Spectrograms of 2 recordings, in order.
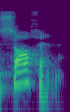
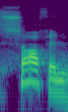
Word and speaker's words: soften: But with soften, we do not pronounce the T. Never pronounce the T in the word soften. With the verb soften, the T is always silent.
